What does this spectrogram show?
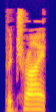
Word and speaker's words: Πάτραι: Patra, Classical Greek and Kathorevisa, Patrai, place, Greek pronunciation, Patrai, Latin, Patrai, place, is Greece's third largest city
